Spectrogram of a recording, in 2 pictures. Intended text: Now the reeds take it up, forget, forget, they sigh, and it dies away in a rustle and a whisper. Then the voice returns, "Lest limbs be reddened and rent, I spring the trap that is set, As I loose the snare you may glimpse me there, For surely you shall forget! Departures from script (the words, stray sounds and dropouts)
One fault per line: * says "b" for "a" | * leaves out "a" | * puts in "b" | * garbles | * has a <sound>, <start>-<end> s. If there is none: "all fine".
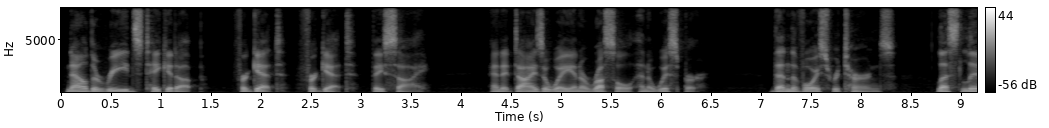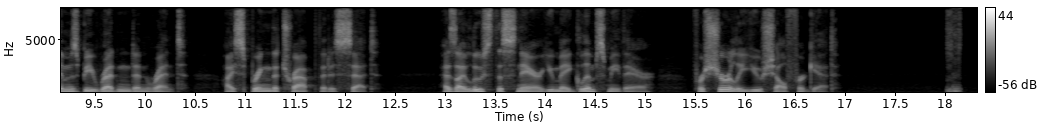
* has a laugh, 18.0-18.2 s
